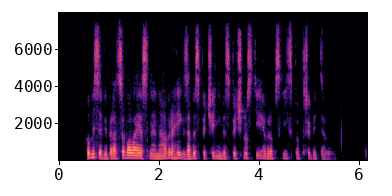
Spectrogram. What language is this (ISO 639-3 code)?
ces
